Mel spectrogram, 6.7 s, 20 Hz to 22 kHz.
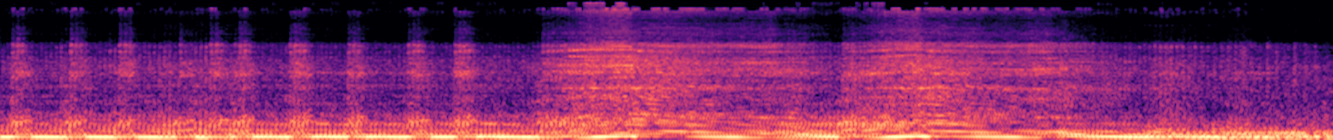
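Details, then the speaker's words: New Honda 125 motorcycle, 788 km: blipped up and down, note thin and quiet even when revved; exhaust sound weak. "ये भी AHL 3 नंबर का है, लेकिन बाइक बिल्कुल भी साउंड नहीं दे रही थी।"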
